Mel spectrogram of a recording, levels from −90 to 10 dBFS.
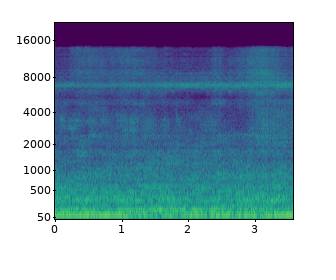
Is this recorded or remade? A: remade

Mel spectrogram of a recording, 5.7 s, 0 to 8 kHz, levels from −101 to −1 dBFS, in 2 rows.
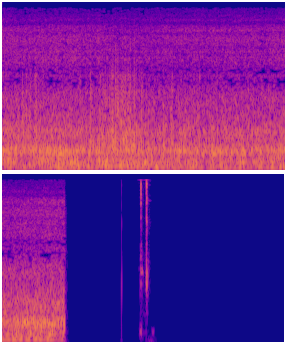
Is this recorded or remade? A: recorded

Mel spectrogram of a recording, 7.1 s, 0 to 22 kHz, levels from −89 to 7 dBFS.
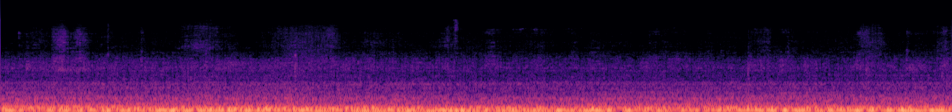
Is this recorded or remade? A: recorded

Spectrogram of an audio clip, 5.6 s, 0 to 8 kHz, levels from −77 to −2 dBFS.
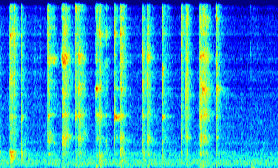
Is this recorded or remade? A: remade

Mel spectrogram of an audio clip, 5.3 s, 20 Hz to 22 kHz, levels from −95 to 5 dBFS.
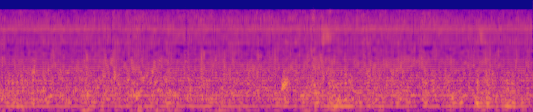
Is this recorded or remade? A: remade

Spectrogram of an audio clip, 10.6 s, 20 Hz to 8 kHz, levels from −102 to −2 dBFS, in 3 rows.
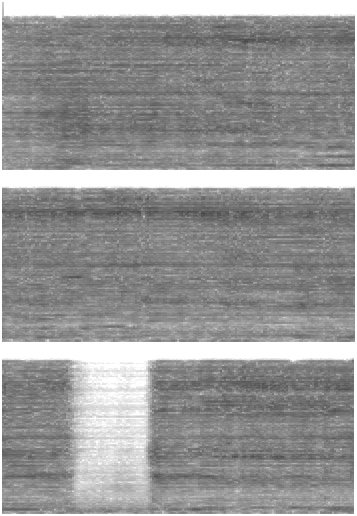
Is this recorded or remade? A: remade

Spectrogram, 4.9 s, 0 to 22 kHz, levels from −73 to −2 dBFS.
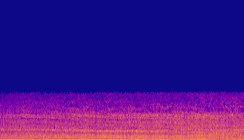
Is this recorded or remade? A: recorded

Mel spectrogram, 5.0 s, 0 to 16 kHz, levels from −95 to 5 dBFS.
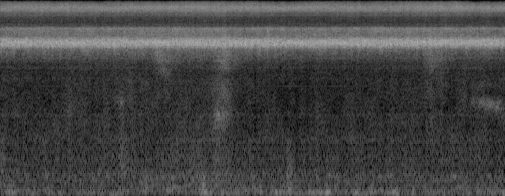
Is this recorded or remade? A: remade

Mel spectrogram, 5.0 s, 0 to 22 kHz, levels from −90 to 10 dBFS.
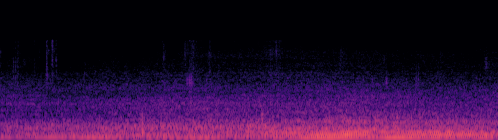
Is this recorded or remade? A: recorded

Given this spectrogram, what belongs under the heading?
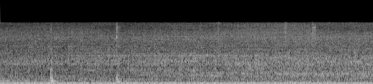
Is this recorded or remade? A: recorded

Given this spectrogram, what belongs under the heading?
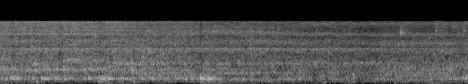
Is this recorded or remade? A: recorded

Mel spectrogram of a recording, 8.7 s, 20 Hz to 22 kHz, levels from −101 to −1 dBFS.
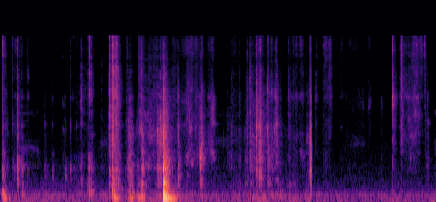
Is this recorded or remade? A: remade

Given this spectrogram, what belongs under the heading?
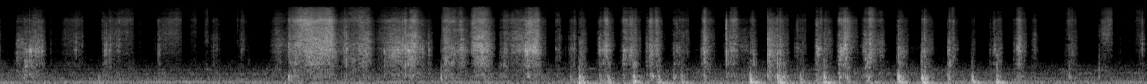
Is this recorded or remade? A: recorded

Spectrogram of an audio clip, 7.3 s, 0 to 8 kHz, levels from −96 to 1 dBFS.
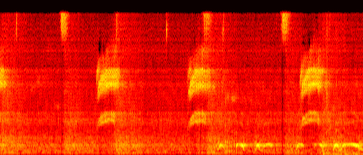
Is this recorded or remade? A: remade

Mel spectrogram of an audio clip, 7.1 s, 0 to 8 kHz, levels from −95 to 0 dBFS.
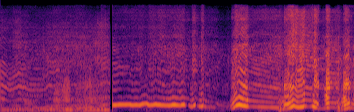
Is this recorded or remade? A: remade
